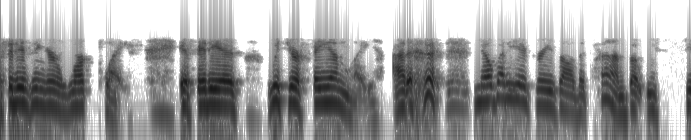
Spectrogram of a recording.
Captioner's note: chuckles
